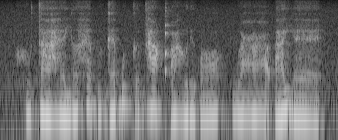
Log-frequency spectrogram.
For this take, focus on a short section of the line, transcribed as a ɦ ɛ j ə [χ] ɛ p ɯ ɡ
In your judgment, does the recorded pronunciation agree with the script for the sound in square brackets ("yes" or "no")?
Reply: no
